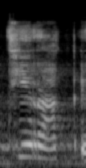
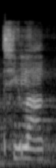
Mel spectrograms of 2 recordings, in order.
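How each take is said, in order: First: The middle consonant is an R sound. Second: The middle consonant is an L sound. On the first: This is the careful standard form. "kita juga punya R" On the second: This is the lazy everyday form. "kita ganti R to L"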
